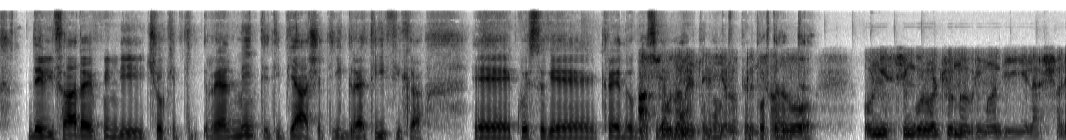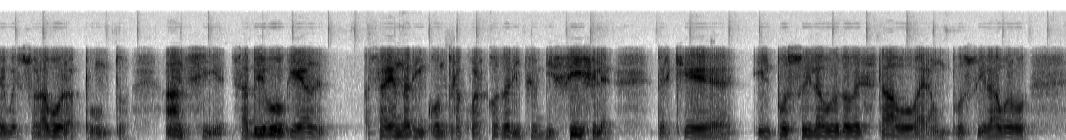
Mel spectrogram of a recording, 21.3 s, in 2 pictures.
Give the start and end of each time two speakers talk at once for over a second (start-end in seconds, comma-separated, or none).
6.4-8.1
